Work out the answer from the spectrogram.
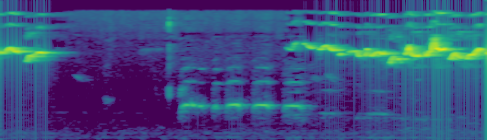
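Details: Pied bush chat (pare pare) tutor song: a brief high twitter, silence, then four or five steady low whistled notes from another source, overlapped by a long bright run of scratchy, tumbling high warbles.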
